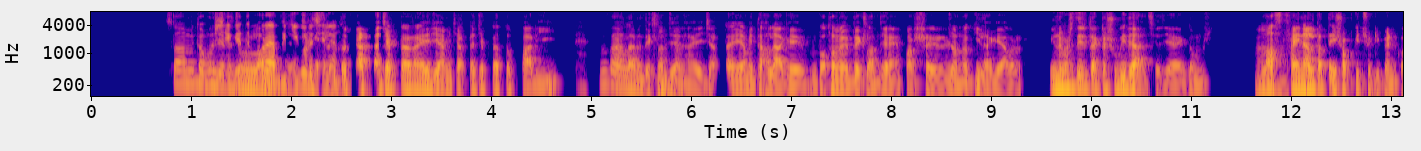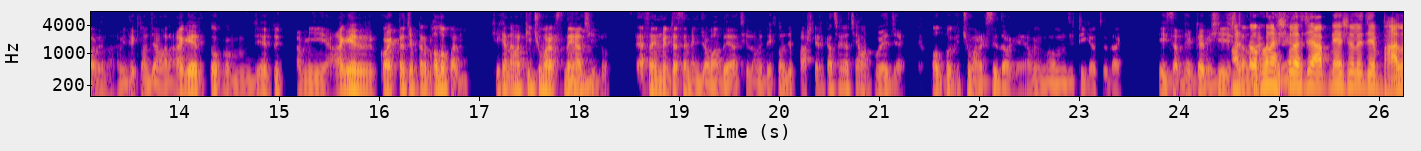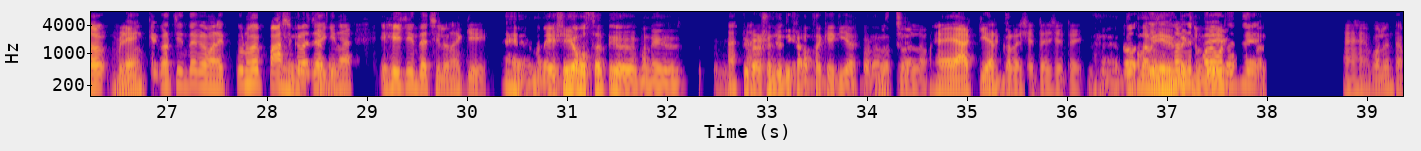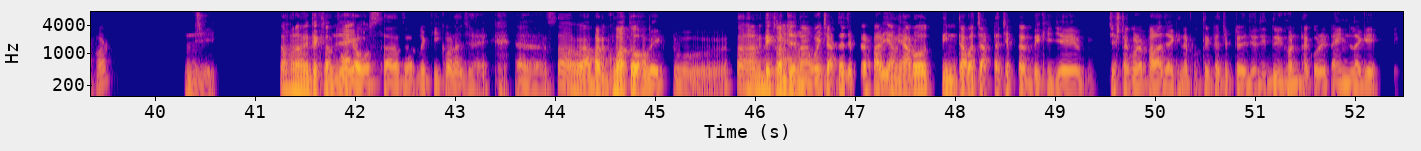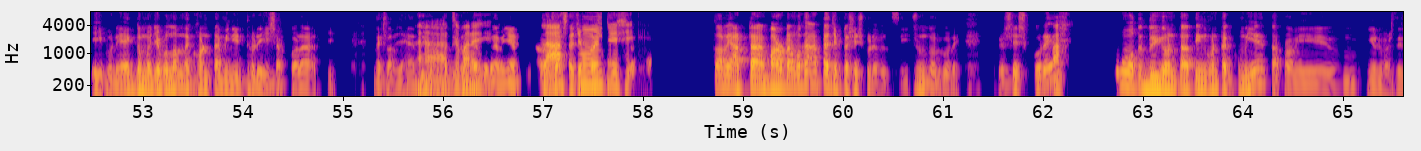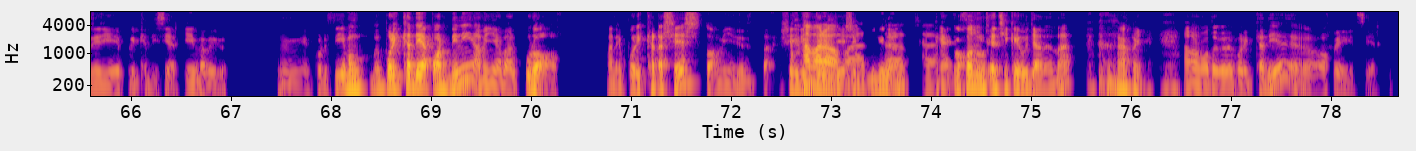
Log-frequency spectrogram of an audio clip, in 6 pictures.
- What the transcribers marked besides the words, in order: "চিন্তা" said as "চেউ"; other background noise; "লাগে" said as "দাগে"; "বললাম" said as "বম"; "যাক" said as "দাগ"; "চেষ্টা" said as "ঈশটা"; chuckle; "বলে" said as "বনে"; laughing while speaking: "আবার অফ আচ্ছা, আচ্ছা"; unintelligible speech; laughing while speaking: "আমি আমার মত"
- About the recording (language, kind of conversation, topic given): Bengali, podcast, কাজ থেকে সত্যিই ‘অফ’ হতে তোমার কি কোনো নির্দিষ্ট রীতি আছে?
